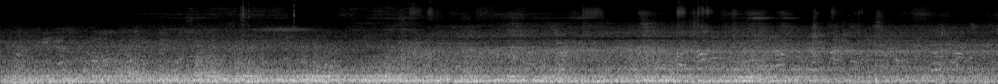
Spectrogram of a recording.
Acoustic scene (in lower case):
subway train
